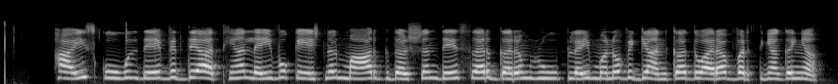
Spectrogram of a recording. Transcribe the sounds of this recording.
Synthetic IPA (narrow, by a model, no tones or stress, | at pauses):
haːiːskuːld̪eːʋɪd̪jaːɾt̪ʰijãːləiːʋoːkeːʃnəlmaːɾɡd̪əɾʃənd̪eːsəɾɡəɾəmɾuːpləiːmənoːʋɪɡjaːnkãːd̪ʊaːɾaːʋəɾt̪ijãːɡəiːãː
